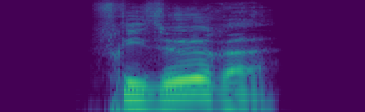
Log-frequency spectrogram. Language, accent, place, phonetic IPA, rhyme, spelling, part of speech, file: German, Germany, Berlin, [fʁiˈzøːʁən], -øːʁən, Frisören, noun, De-Frisören.ogg
- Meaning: dative plural of Frisör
